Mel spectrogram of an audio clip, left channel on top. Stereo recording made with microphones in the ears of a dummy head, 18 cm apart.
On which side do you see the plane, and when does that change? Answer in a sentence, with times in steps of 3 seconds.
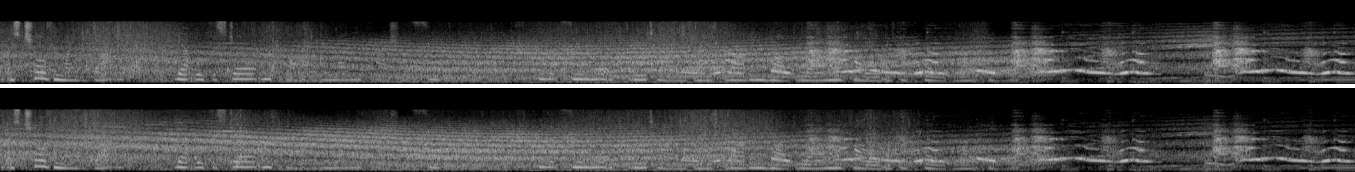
You can hear the plane on the right from 0 s and on the left from 6 s.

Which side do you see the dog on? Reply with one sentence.
You can hear the dog on the left.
